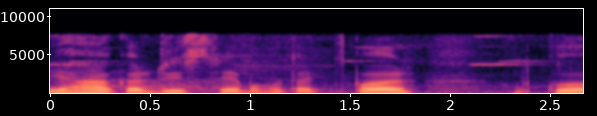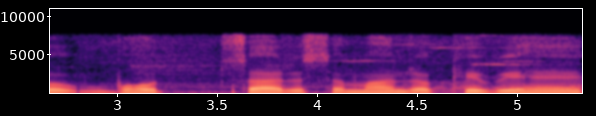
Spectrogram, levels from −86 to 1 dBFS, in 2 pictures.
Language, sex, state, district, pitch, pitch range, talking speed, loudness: Hindi, male, Bihar, West Champaran, 135 Hz, 130-140 Hz, 100 wpm, -17 LUFS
